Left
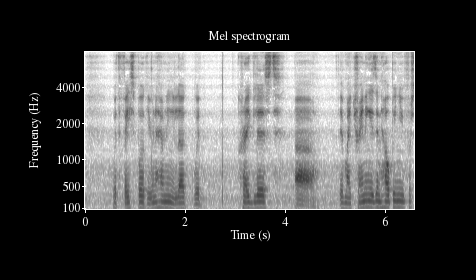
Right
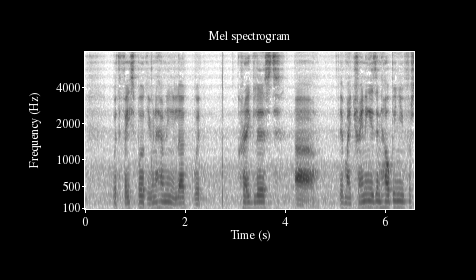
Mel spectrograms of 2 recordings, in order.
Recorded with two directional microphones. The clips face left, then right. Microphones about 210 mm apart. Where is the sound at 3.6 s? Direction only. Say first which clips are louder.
Left 2 dB; 40° right (ahead or behind).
